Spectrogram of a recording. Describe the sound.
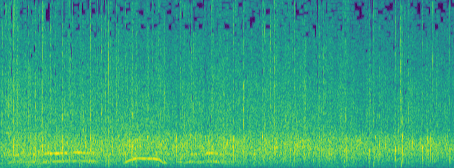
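An audience at a business talk applauds steadily, a loud, dense clapping that holds evenly for the whole stretch.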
